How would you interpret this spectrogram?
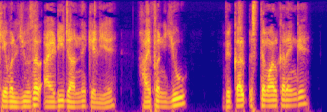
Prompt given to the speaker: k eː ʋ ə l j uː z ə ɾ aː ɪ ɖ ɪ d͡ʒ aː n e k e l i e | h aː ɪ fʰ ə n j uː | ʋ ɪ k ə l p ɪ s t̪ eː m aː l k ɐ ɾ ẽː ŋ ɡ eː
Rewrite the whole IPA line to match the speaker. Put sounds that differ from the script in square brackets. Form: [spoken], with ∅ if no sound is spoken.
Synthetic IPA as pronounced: k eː ʋ ə l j uː z ə ɾ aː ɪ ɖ [i] d͡ʒ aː [nː] e k e l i e | h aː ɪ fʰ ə n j uː | ʋ ɪ k ə l p ɪ s t̪ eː m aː l k ɐ ɾ ẽː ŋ ɡ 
